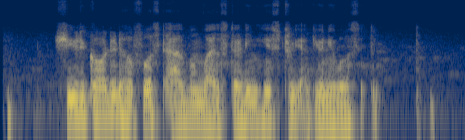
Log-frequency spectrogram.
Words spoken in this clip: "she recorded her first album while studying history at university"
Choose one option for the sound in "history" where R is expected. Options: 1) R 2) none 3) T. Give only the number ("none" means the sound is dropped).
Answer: 1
